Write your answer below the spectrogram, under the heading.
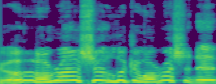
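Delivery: mock yelling, pitched very high. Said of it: "yelled out like".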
